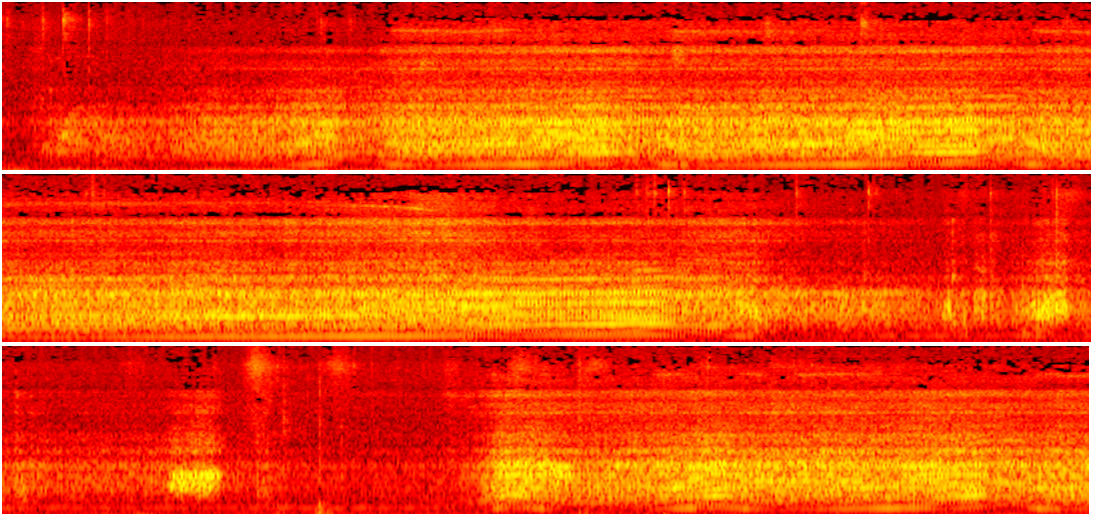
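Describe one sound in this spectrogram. A car engine hums and revs through small speakers.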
